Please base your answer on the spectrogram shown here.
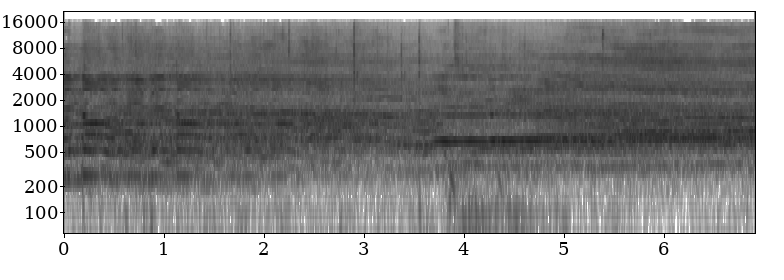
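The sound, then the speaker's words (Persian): A mourning crowd wailing together, a loud, sustained mass of overlapping voices rising and sagging in long drawn-out cries that keep going throughout. “آی قربون این ناله ها باید همینجور باشه”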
